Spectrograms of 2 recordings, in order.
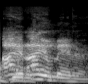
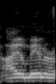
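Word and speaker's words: Ayomanor: elec IAM Manor uh Shane you are the pronunciation King how do I pronounce it and how I Manor I man I Manor okay so how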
